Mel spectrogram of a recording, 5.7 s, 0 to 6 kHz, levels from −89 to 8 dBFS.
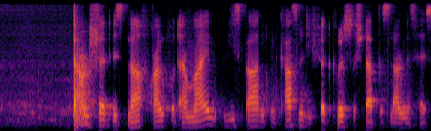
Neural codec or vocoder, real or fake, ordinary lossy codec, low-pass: codec, 16 kHz, 1 kbps, X-Codec, HuBERT features, trained on general audio; fake; none; 5.4 kHz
